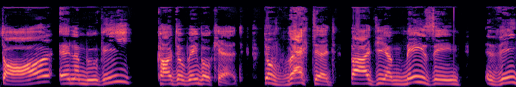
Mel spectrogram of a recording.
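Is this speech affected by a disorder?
Yes: Down syndrome; congenital.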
